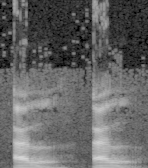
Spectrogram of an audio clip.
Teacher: Tipis ya. Al itu tawassut, sifatnya bainiyah. Tidak mengalir banget, tidak juga tertahan banget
